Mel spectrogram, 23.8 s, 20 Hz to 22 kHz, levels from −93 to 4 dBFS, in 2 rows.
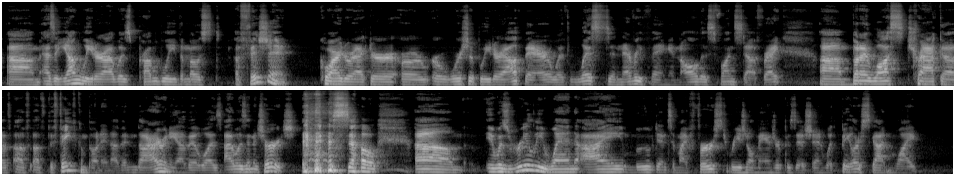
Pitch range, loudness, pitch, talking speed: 115-140 Hz, -30 LUFS, 125 Hz, 180 wpm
